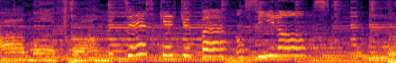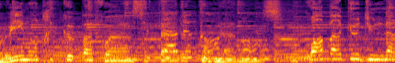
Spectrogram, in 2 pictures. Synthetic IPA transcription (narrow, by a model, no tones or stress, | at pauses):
amwɛ̃fχaɛt̪ɛt̪kʲɛlkəpaɑ̃silɑ̃ | s | pɔ̰lɥimɔ̃t̪χekəpavwaʁsɛt̪ad̪əəkɔ̃laɑ̃s | əkχwapɛ̃kət̪yna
